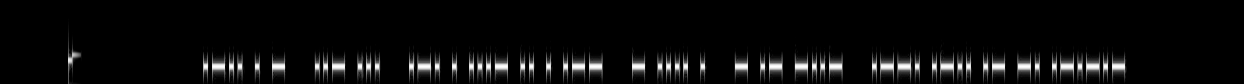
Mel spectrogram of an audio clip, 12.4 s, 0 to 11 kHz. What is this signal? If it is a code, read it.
Morse code, heard as a keyed tone, about 27 wpm, 700 Hz. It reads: LET US REVIEW THE TAX PLAN.
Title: Sentences from Top 1000 Words - Review Part 6 - 28wpm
